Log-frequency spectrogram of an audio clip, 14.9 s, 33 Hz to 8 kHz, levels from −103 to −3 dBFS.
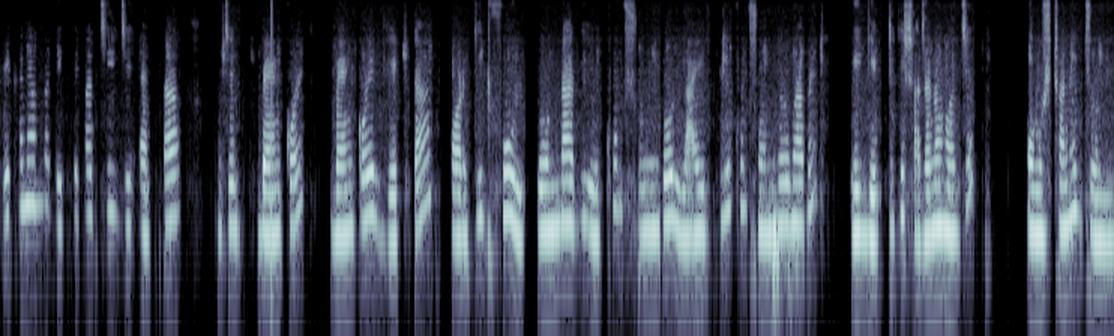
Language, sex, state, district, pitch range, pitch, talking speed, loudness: Bengali, female, West Bengal, Jhargram, 180-235 Hz, 195 Hz, 115 wpm, -27 LUFS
